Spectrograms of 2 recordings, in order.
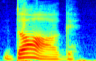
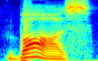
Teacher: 它介乎于 O 和 A 之间的一个 A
